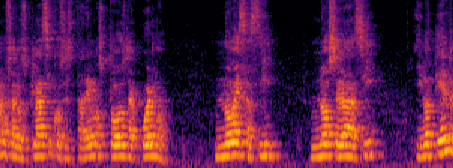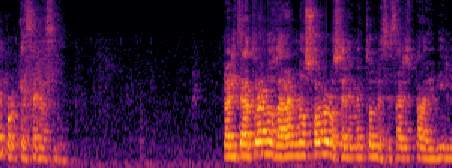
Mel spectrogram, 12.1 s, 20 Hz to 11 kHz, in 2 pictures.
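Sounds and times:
faint low hum with hiss: 0.0 - 12.0.

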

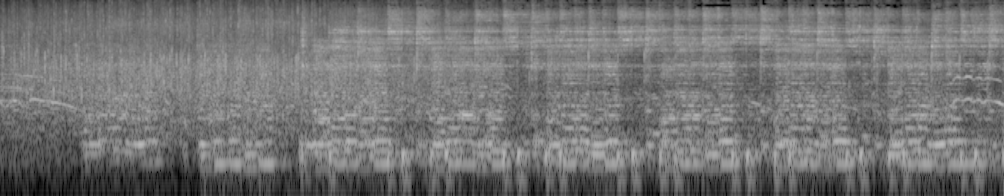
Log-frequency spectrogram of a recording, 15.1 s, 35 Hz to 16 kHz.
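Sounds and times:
audience applauding: 0.0 - 15.0
electric guitar: 1.1 - 15.0
bass notes: 1.2 - 15.0
live rock band playing: 1.2 - 15.0.

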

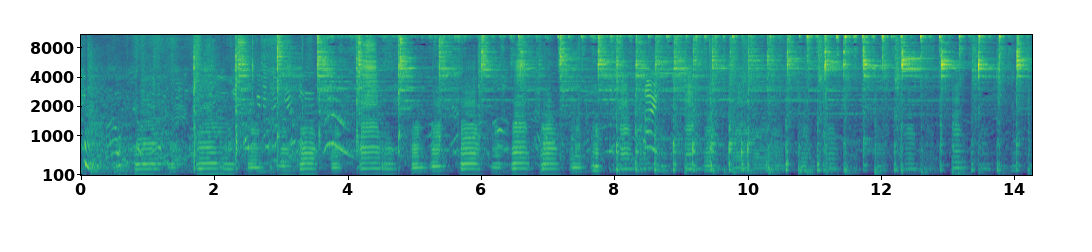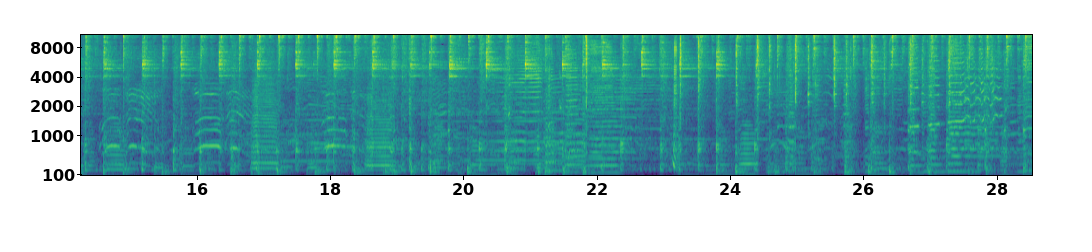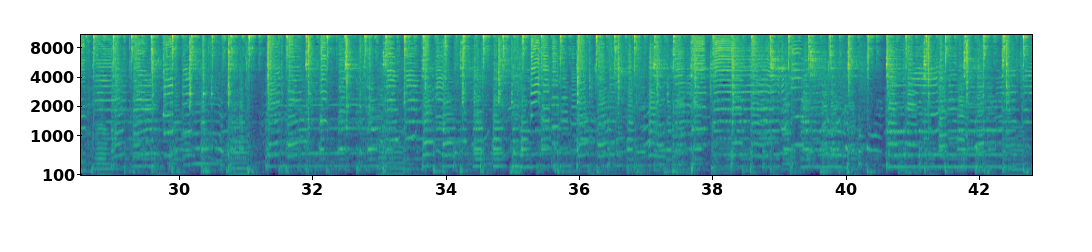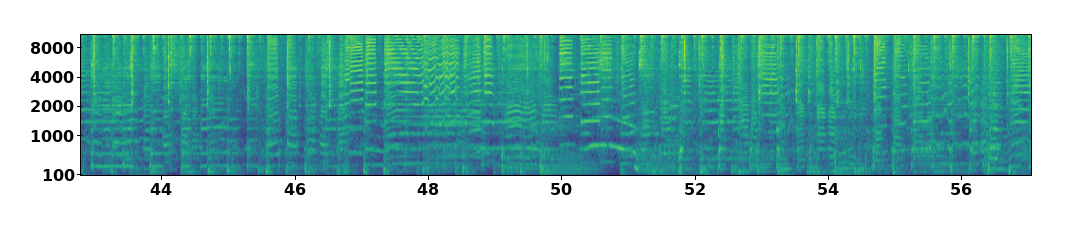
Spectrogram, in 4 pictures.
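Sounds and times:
bass drum and cymbal beat: 0.0 - 57.0
marching brass band playing jazz: 0.0 - 57.0
people's voices: 0.0 - 57.0.

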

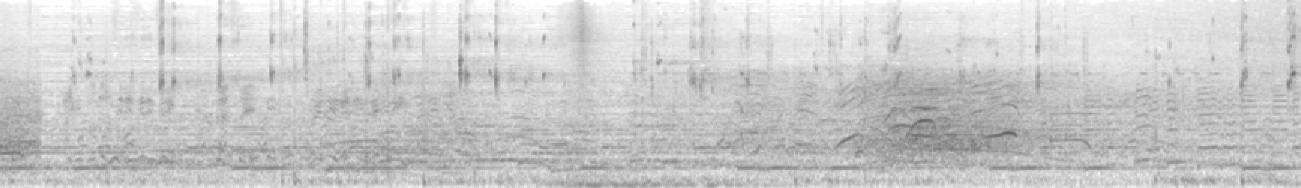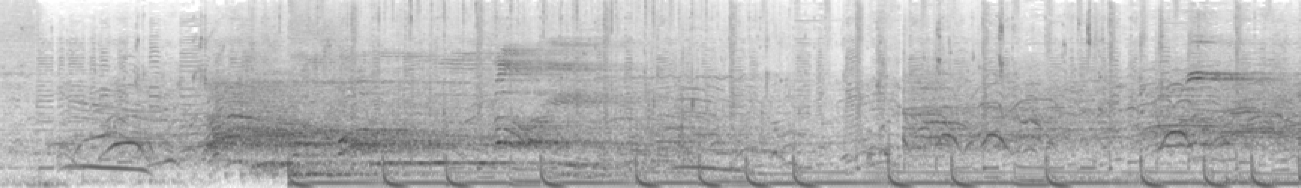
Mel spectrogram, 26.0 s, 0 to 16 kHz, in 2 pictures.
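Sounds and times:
murmur of voices: 0.0 - 26.0.

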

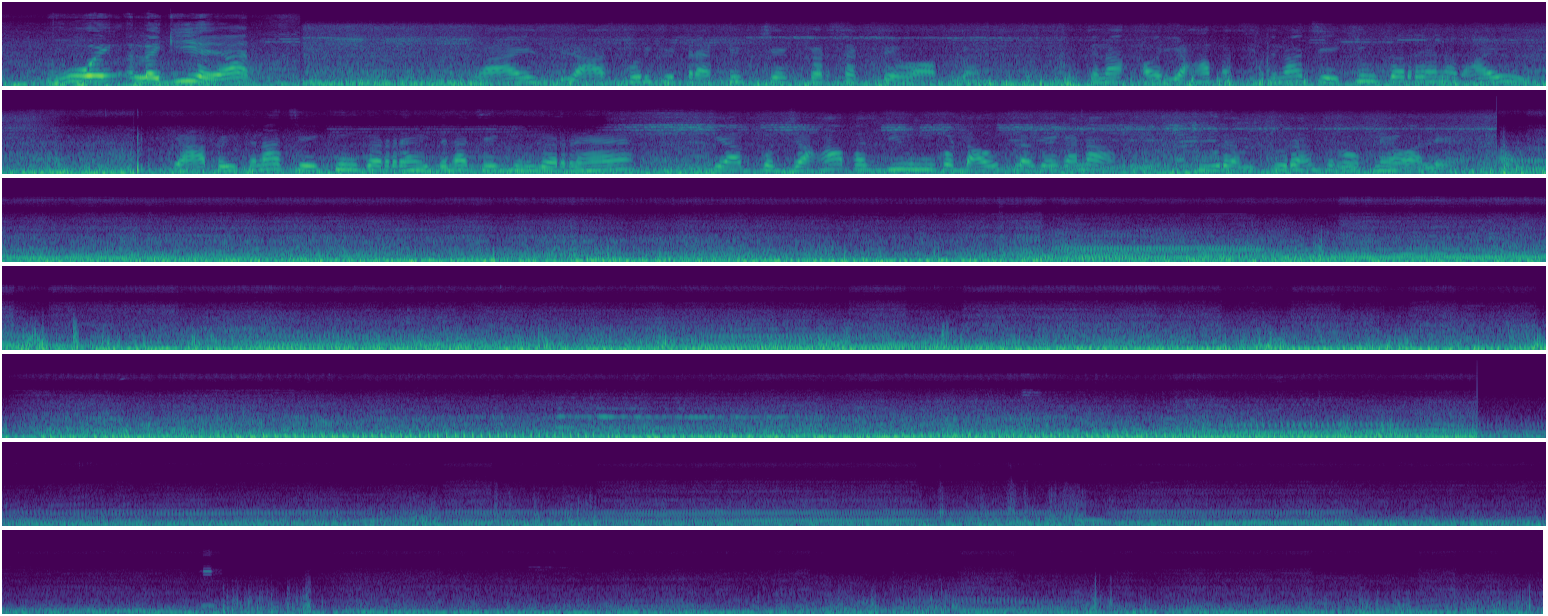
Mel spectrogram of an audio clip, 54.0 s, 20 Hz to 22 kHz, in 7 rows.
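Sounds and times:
motorcycle engine revving: 20.2 - 33.6, 34.5 - 47.5.

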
